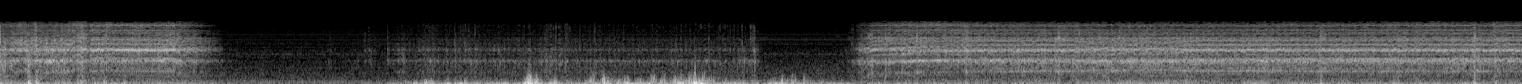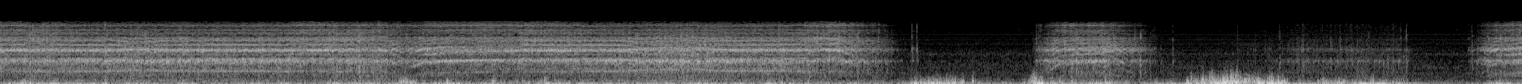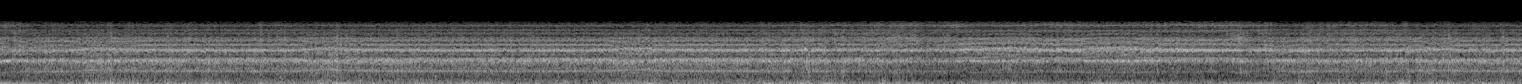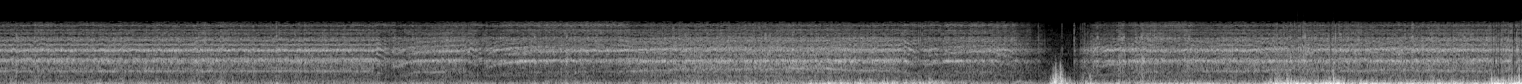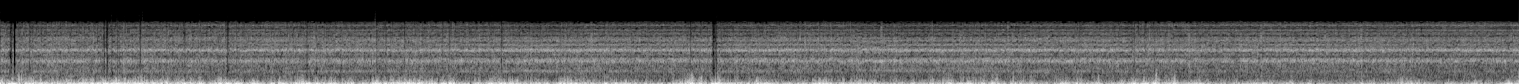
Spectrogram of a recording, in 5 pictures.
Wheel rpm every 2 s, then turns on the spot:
140, 10, 10, 20, 90, 160, 160, 160, 160, 140, 160, 130, 20, 30, 20, 130, 160, 160, 160, 160, 160, 160, 160, 160, 160, 140, 160, 130, 100, 160, 160, 160, 160, 160, 160, 160, 160, 160.
4-8 28-30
